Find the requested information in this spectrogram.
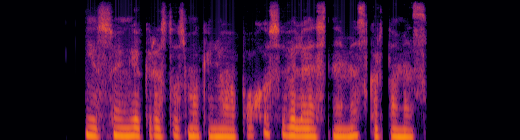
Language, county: Lithuanian, Kaunas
